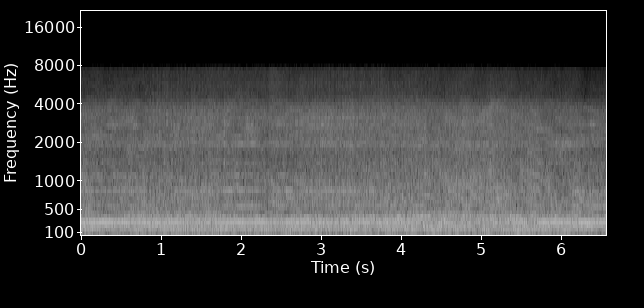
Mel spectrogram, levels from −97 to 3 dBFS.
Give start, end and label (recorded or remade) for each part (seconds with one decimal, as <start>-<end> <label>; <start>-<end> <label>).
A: 0.0-0.8 remade; 0.8-1.6 recorded; 1.6-2.8 remade; 2.8-4.2 recorded; 4.2-6.6 remade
